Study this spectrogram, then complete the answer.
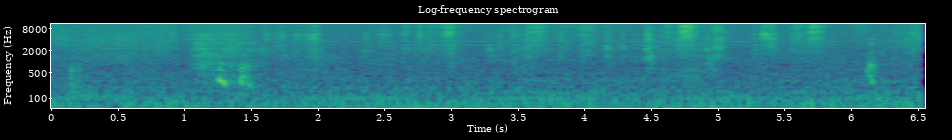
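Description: A pen writes an answer on paper during a couples' quiz at home: soft, faint scratching strokes in a quiet room, with a couple of small louder taps and occasional breathing.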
